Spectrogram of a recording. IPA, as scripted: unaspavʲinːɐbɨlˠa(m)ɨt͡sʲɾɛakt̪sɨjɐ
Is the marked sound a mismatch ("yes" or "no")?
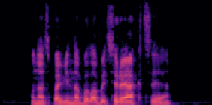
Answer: yes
